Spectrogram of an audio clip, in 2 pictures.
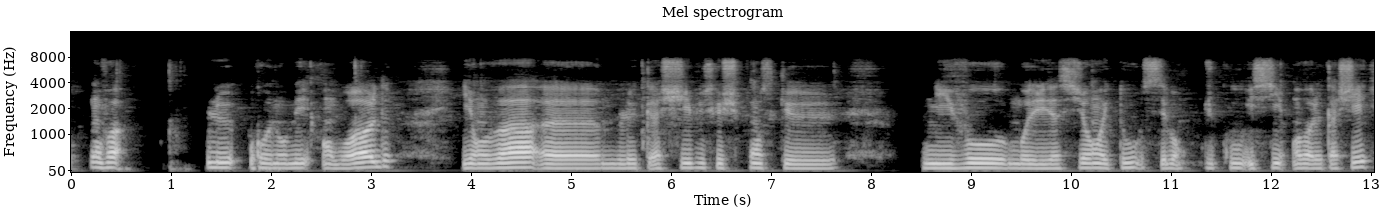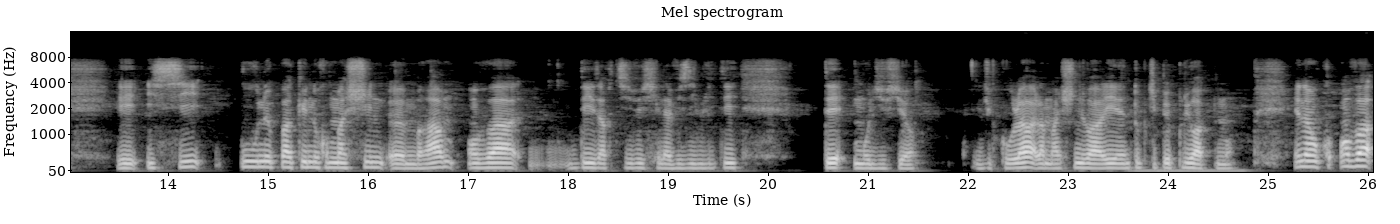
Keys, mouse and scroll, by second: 4.0 click, 5.3 shift+scroll up 1, 5.7-10.6 middle drag, 12.0 click, 13.9-16.2 drag, 16.2-17.9 middle drag, 17.9-18.6 drag, 20.8-22.2 middle drag, 22.2 KP_1.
